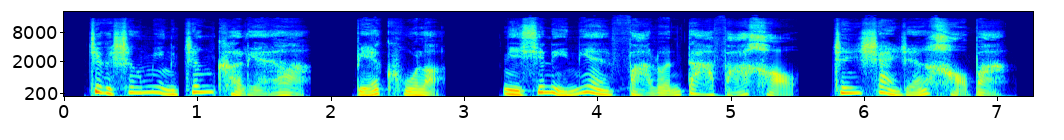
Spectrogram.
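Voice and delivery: ordinary talk

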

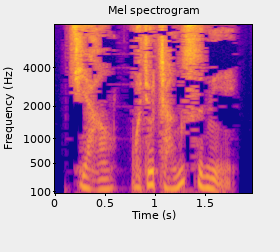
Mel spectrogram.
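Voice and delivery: soft, barely audible, threatening tone.

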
